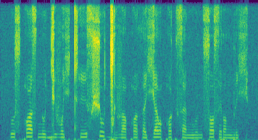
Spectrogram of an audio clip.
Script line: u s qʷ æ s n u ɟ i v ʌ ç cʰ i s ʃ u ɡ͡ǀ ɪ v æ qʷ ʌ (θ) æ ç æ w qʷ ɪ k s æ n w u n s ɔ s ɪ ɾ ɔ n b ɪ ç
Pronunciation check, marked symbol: correct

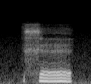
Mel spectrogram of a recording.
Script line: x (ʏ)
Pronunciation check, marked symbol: incorrect: ɛ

